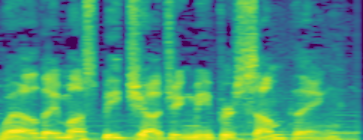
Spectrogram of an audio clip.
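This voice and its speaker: An actor playing a laid-back, self-deprecating young warrior in a video game, talking in a lazy, shrugging way. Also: male voice, mid-range voice, lively intonation, normal speed, music in the background, lightly acted.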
